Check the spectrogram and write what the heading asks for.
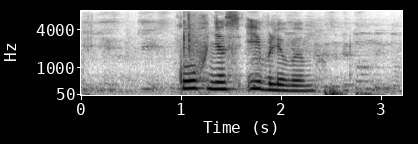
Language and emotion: Russian, neutral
